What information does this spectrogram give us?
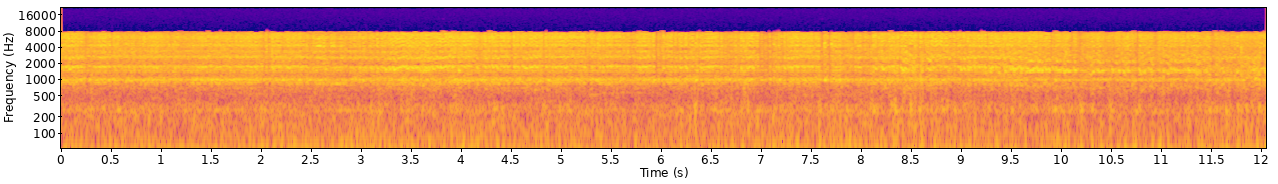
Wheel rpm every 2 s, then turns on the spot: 230, 230, 230, 230, 220, 200.
none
